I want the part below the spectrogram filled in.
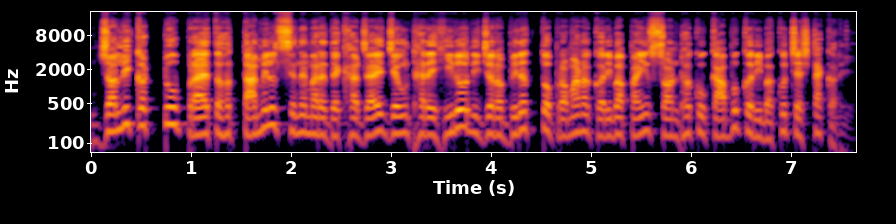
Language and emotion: Odia, neutral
